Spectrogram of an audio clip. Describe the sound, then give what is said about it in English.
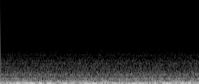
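Steady low road rumble from inside a moving car, a continuous dense drone filling the low end with no voices, constant and fairly loud throughout. “Or the full in-car experience here.”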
